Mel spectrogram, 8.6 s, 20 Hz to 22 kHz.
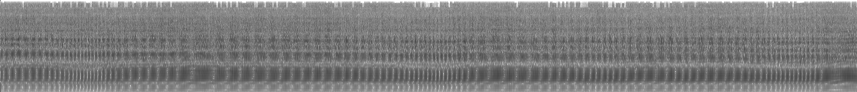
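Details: McCulloch 1-42 two-stroke chainsaw, restored project saw, cutting wood: high steady buzz dips briefly as the chain bites, then recovers cleanly; pulls healthily under load.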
